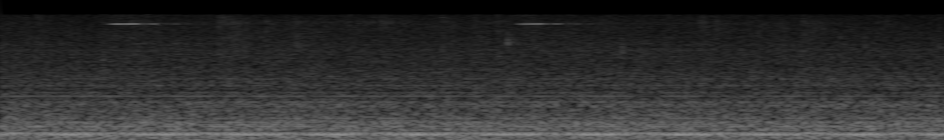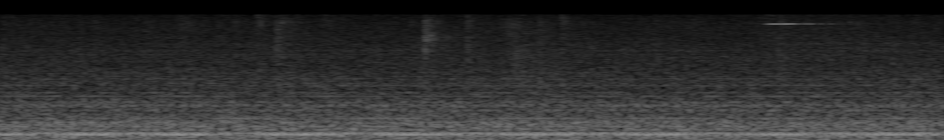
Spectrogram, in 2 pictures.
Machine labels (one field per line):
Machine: pump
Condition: normal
